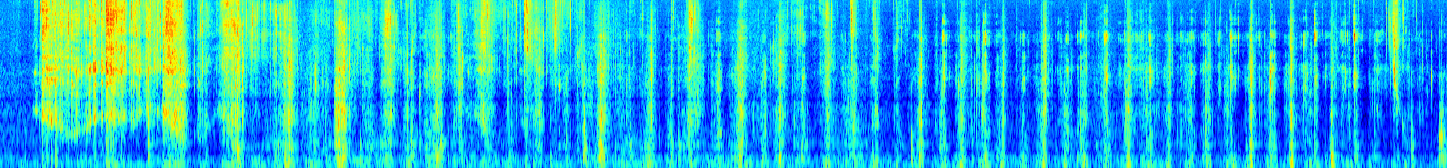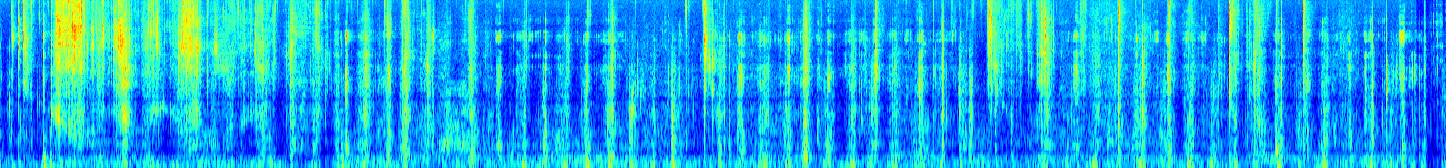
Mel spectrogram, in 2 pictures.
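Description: Crunching and chewing of a whole raw gizzard shad, bones and all. There are loud crunchy bites in the first couple of seconds and again about halfway through, with steady quick chewing in between.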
